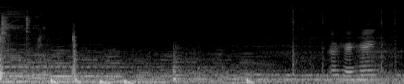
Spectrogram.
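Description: Dark horror film score: a sustained drone of held tones with low throbbing thumps under it, fading about three seconds in as a short stretch of voice comes in.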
